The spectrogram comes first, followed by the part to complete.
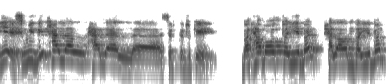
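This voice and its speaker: A man with an Arabic accent, high in pitch, with lively intonation at a moderate pace. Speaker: professor. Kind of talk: lecture. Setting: video call. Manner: halting, many fillers.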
